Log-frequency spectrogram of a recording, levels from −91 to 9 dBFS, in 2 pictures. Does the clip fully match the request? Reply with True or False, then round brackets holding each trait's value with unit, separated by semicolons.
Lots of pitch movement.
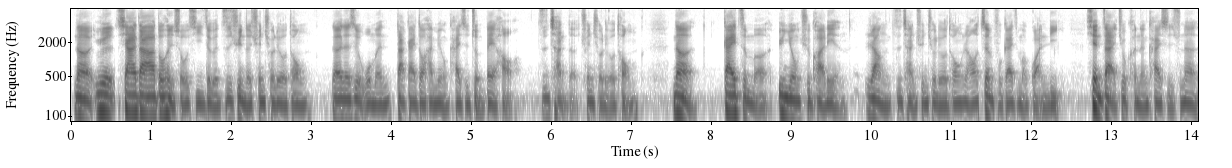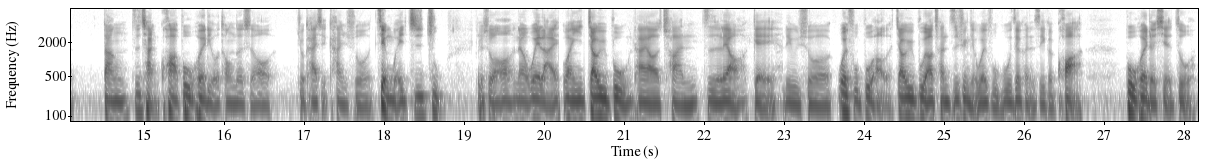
True (8.3 semitones)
